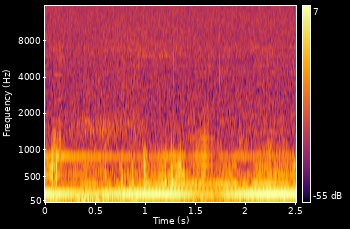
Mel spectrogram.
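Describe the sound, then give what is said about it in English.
A deep, resonant bell tone rings and hums steadily throughout, its low fundamental and layered overtones sustained without fading, with faint murmuring underneath. “That you sort of listen to the sound of the bell.”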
